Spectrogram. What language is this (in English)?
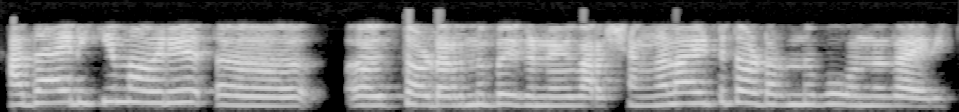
Malayalam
